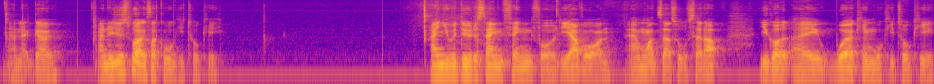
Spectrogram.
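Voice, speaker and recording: A man with a deep voice walks through a product unboxing in a loose, explanatory way. His voice has a rough, gravelly edge, and he fills his pauses with ums and uhs while he fiddles with the device. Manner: demonstrating a gadget while talking. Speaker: product reviewer. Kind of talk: unboxing walkthrough.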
